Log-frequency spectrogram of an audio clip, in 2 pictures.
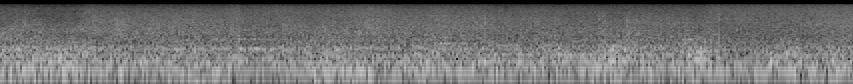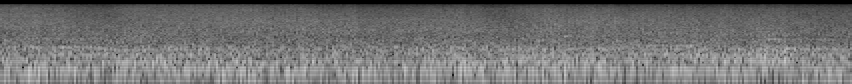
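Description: Steady, loud running noise of an aluminum cookware production line: the conveyor belt and press machinery give a constant noise with a faint steady hum in it.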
